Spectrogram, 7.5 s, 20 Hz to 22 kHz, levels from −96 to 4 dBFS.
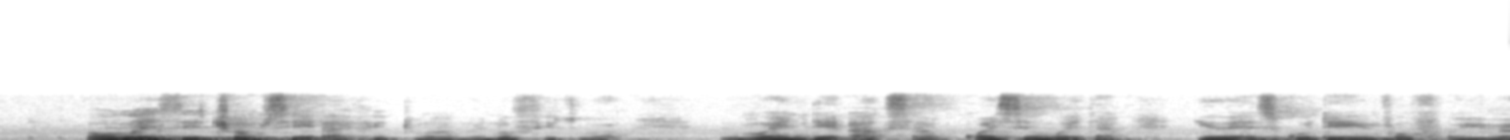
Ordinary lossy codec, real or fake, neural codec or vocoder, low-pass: none; real; none; 7.2 kHz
